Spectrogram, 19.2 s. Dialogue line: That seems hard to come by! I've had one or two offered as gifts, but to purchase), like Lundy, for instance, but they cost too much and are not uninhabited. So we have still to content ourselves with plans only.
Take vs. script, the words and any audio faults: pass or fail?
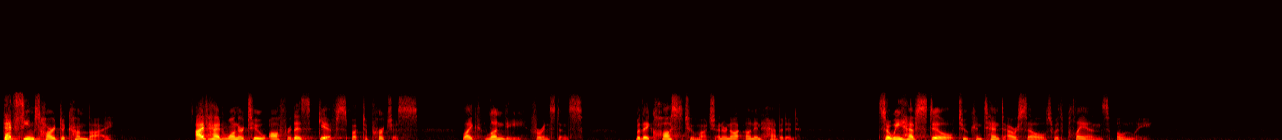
pass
